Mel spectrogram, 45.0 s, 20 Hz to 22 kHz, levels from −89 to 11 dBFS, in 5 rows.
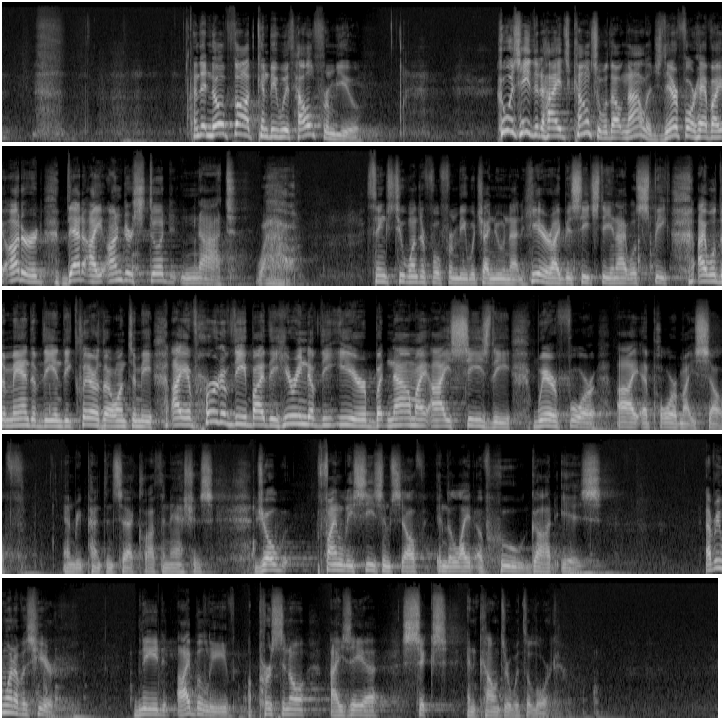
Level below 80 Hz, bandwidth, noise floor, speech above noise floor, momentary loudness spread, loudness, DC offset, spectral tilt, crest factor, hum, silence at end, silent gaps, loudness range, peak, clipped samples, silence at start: -52 dBFS; 18.5 kHz; -58 dBFS; 35 dB; 14 LU; -23 LUFS; under 0.1%; -4 dB/octave; 20 dB; none; 1.5 s; none; 8 LU; -2 dBFS; under 0.1%; 0 s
